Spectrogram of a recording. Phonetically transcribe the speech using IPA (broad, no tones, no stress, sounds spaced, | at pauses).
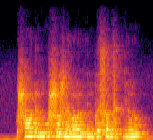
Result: ɬ ɔ̃ ɗ ɐ̃ ŋ͡m u ɬ ɔ ɮ ɐ̃ l ɔ̃ r ɪ m b ɐ s ɒ n z ɐ k͡p i ɾ ũ ɾ u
